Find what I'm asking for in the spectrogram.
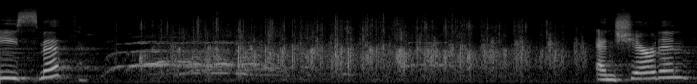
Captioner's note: applause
